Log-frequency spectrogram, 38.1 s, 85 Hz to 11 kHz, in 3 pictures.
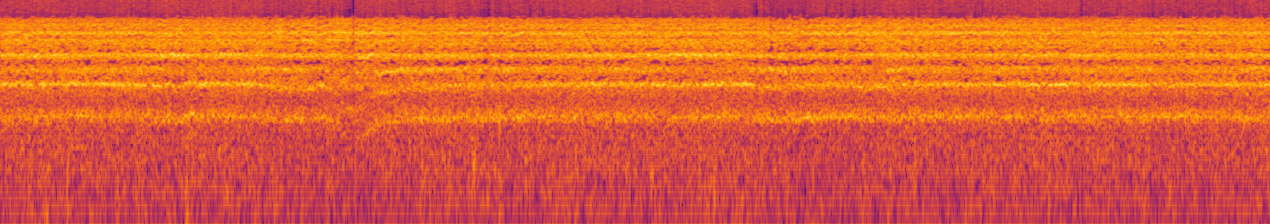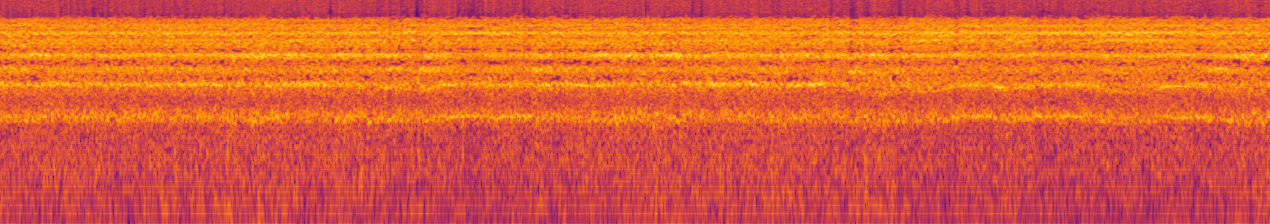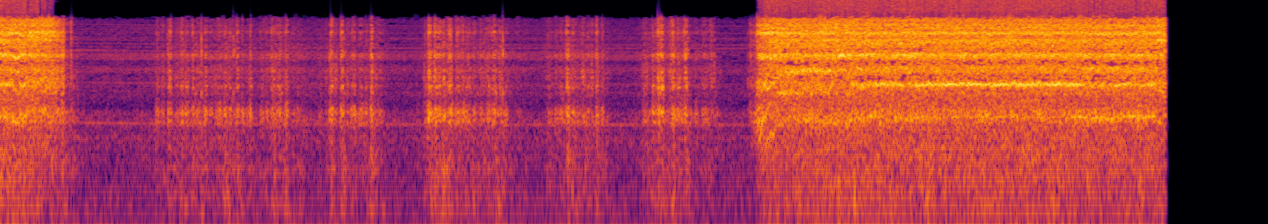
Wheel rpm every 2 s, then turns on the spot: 230, 210, 210, 230, 220, 230, 230, 230, 230, 230, 230, 220, 220, 40, 20, 20, 50, 220, 190.
26-32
